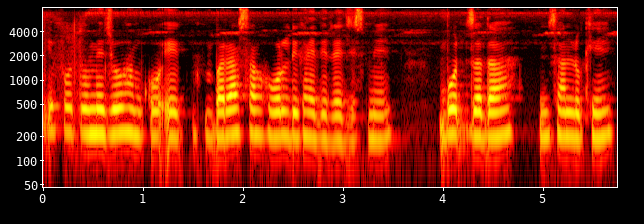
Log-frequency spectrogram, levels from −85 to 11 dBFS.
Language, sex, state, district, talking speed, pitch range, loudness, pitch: Hindi, female, Arunachal Pradesh, Longding, 190 wpm, 195-215 Hz, -19 LUFS, 200 Hz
